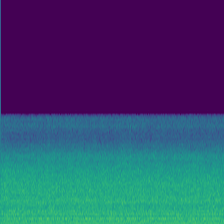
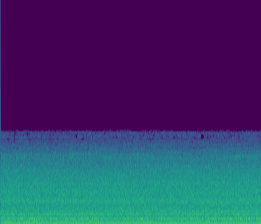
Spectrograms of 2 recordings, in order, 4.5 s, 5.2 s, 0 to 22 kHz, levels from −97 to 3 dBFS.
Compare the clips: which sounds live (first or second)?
second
